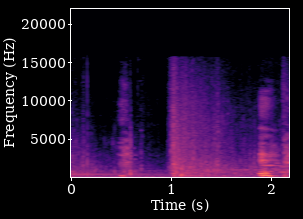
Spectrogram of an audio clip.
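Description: Water splashes loudly.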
